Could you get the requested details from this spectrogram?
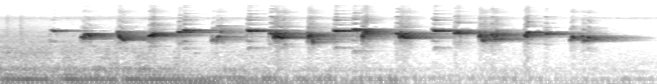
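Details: A female Yellow-vented Bulbul gives a lively run of bubbly, down-slurred notes, about three per second, with a faint low hum at the start; her song is said to prompt males to answer.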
